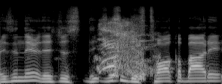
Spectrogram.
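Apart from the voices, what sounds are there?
sneeze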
